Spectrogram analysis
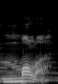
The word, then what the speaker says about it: Moller: by the way uh it is moller not molar so i apologize uh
